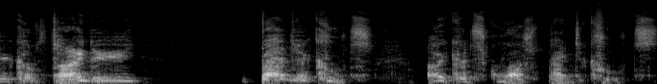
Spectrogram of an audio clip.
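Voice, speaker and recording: A man puts on a character voice, talking very slowly and stopping often for long pauses. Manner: broken, simple speech.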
